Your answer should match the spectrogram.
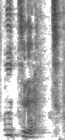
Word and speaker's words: Utrecht: Utrecht.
